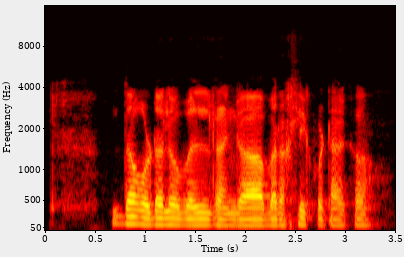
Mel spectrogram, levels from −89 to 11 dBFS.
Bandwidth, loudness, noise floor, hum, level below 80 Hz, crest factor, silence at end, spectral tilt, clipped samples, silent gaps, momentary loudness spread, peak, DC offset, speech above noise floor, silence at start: 4.8 kHz; -23 LUFS; -53 dBFS; none; -48 dBFS; 20 dB; 0.25 s; -9.5 dB/octave; under 0.1%; none; 12 LU; -4 dBFS; under 0.1%; 31 dB; 0.05 s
